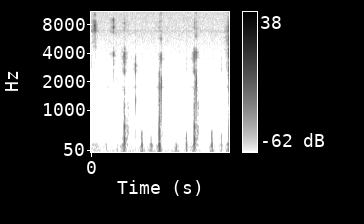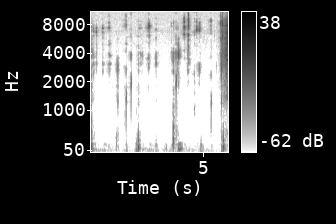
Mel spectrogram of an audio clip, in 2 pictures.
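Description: A pickaxe chips at stone with quick, light taps.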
